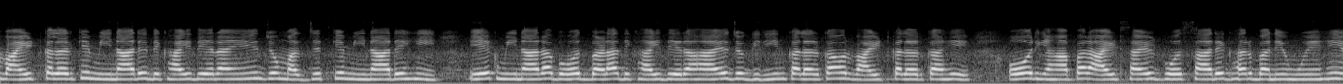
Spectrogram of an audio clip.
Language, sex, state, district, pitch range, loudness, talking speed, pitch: Hindi, female, Bihar, Jahanabad, 235-255 Hz, -12 LUFS, 185 wpm, 245 Hz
